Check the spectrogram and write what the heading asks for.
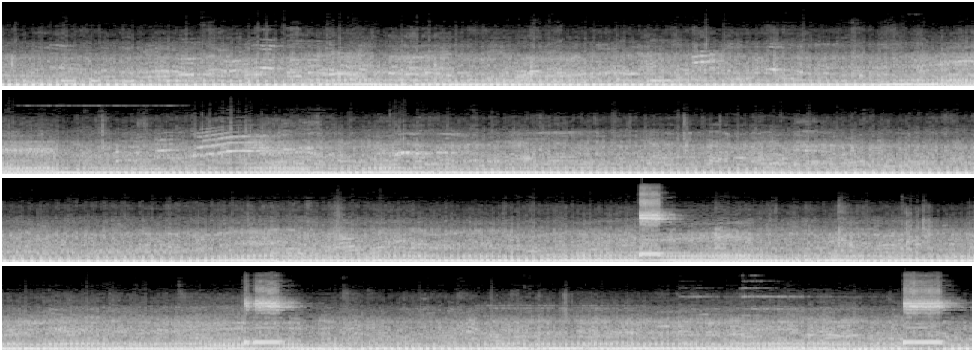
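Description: Motorcycle running slowly in low gear, a steady low engine and wind rumble on the camera microphone, with people talking around it. Two short vehicle horn toots sound in the second half.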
